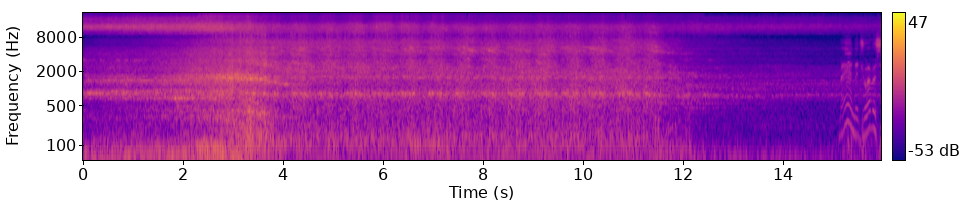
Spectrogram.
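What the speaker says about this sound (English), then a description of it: "here comes the 92, the Silver Star, Miami," Amtrak's Silver Star, train 92 from Miami and Tampa to New York with a long string of Viewliner cars, rolls past on the Northeast Corridor between Baltimore and Washington, a swelling rumble and wheel clatter that fades away.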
